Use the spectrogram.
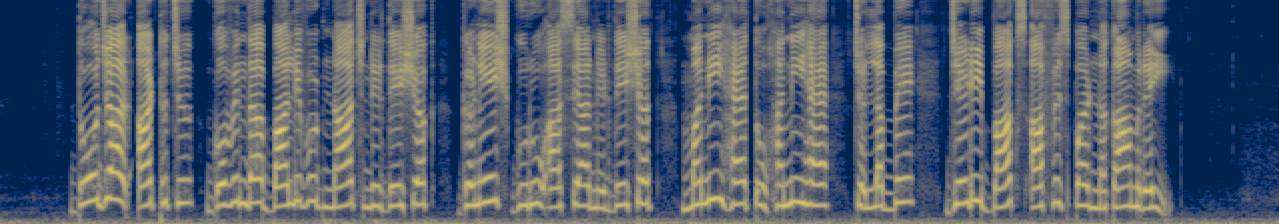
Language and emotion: Dogri, neutral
